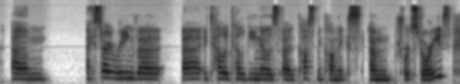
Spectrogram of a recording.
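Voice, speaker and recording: In a very clean recording with a silent background, a woman with a French accent speaks fairly slowly at a fairly high pitch, with a dark, mellow tone and fairly even intonation. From Europe. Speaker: novelist. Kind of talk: interview. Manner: halting, many fillers.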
